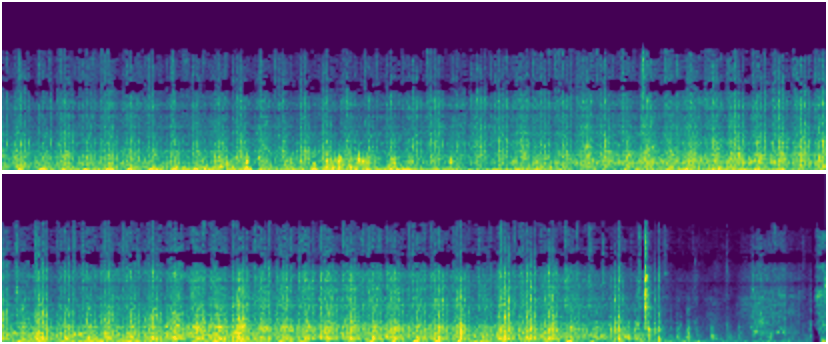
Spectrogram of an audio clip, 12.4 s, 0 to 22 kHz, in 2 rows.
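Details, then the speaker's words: Cub Cadet HDS 2135 riding mower after carburetor rebuild and cleaning (previously hard starting, needed spray to start): steady, even chugging with no misses or knocks; runs fine but idle speed sits a little slow, may need turning up slightly. "The idle is a little bit on the slow side, so I might have to turn that up just a hair."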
